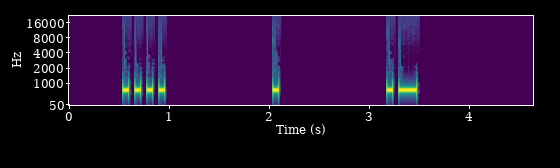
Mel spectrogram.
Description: Morse code, heard as a keyed tone, about 20 wpm, spaced as for 7 wpm, 700 Hz. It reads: HEA
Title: USA Call Signs - 6x Character Spacing - 20wpm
